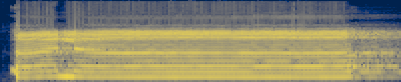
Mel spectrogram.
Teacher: الا، جی ادھر الف مدہ کا قاعدہ ہو رہا ہے اور مد کا، تو ہم لام کو 3 الف کی مقدار میں لمبا کریں گے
